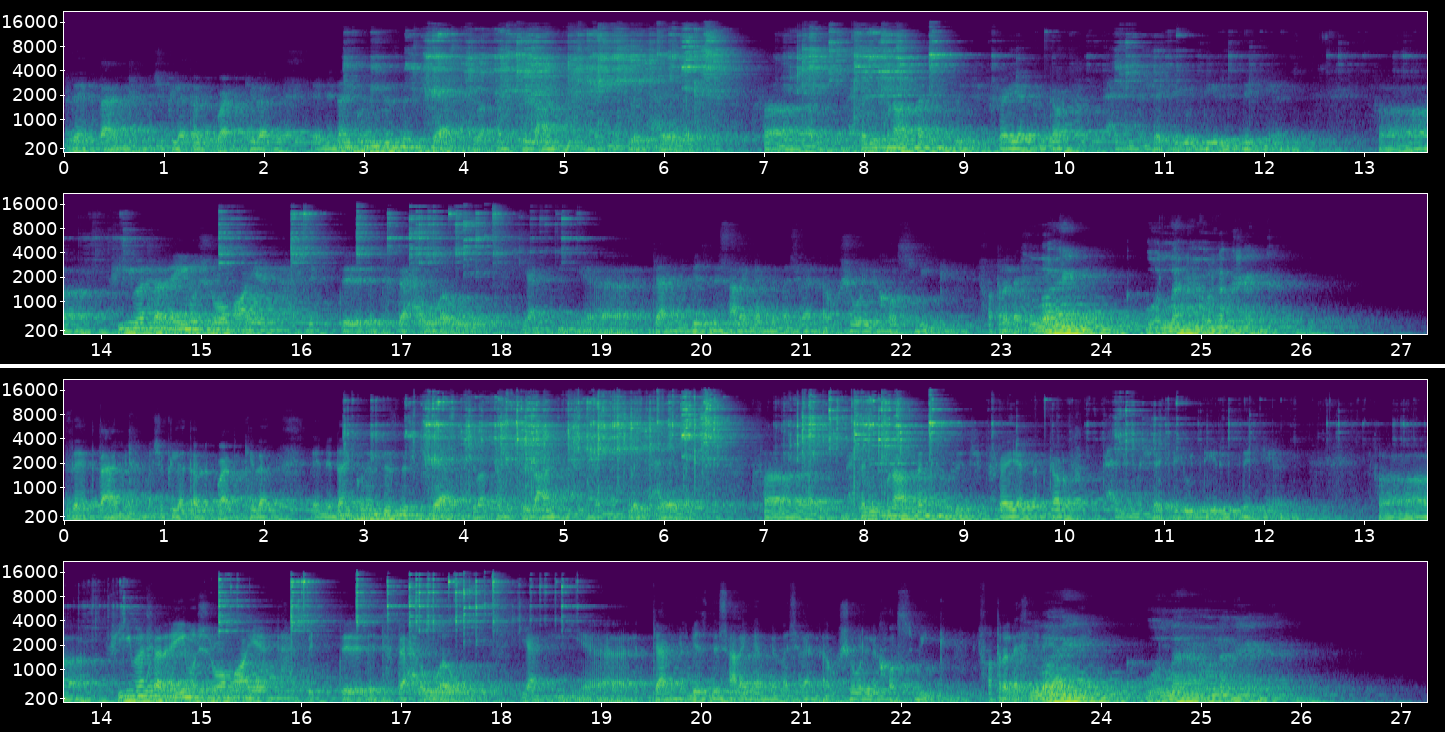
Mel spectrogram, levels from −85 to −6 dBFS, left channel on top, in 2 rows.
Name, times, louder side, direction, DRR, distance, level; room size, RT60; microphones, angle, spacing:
voice 1, 0.0-23.9, right 1 dB, 50° right, 4 dB, 1.6 m, -28 dB
sound 1, 2.8-6.6 7.1-8.8 9.3-9.5 9.8-9.9 10.2-10.3 10.5-11.9 12.6-13.0 13.3-13.4 13.8-14.2 15.2-15.4 15.9-16.1 16.5-18.8, right 5 dB, 30° right, 1.4 m, -27 dB
voice 2, 23.3-23.8 24.4-25.8, left 1 dB, 65° left, -2 dB, 3.0 m, -22 dB
11.5 x 10.0 x 7.0 m, 2.5 s
head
